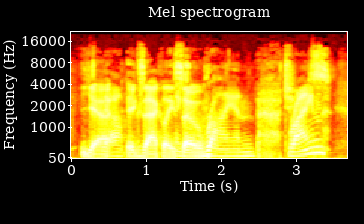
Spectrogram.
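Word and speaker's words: Rian: Ryan. Because it's not Ryan. It's spelled like rain.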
